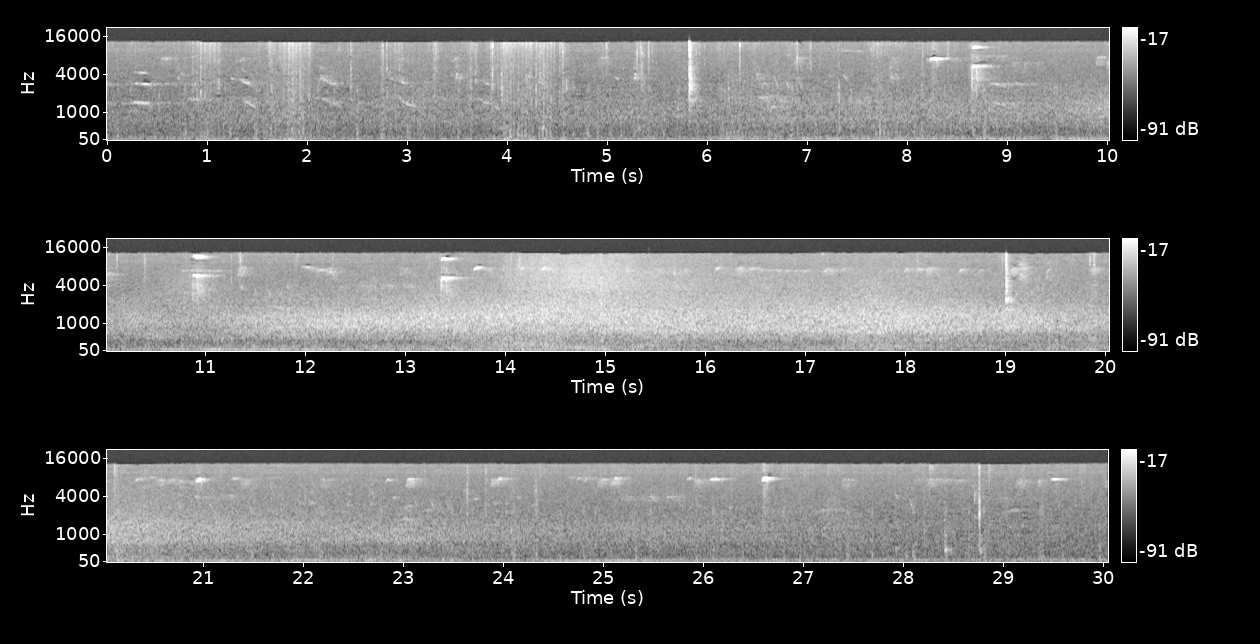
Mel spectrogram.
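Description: Faint outdoor ambience with scattered short, high chirps from small wild birds and a few sharp clicks. A broad rushing noise swells and fades over several seconds in the middle.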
